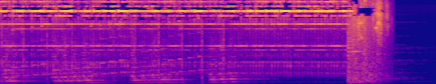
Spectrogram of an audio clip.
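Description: A cartoon alarm clock ringing over a slow, low melody of stepping notes, ending in a short whoosh about five seconds in.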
